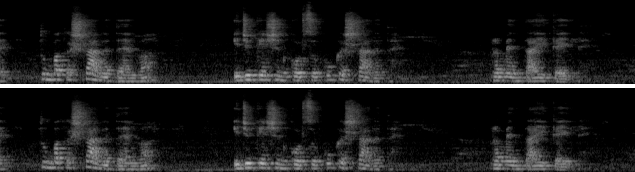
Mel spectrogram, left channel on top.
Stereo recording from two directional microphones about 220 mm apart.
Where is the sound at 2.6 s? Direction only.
Centre (ahead or behind).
